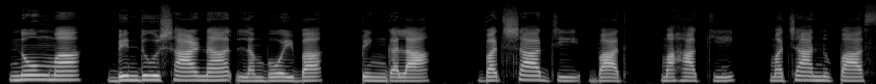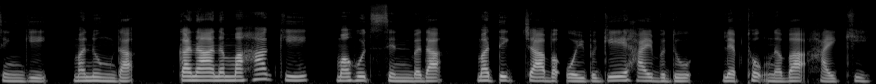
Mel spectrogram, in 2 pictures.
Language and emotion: Manipuri, neutral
